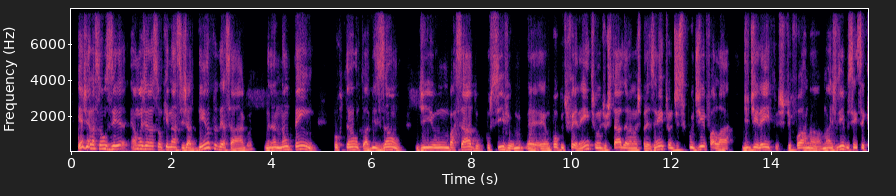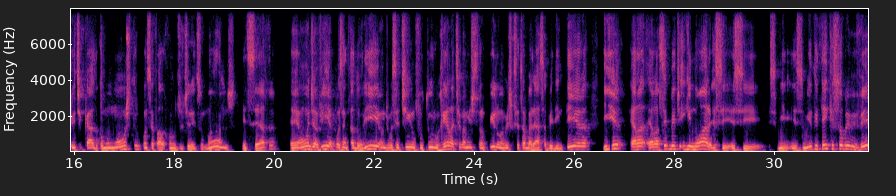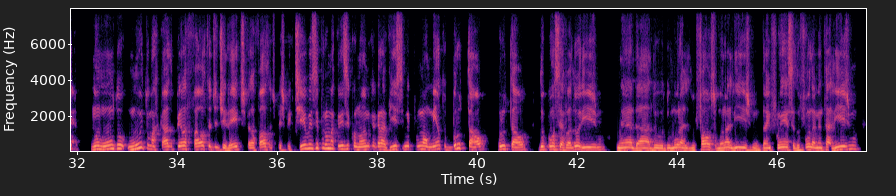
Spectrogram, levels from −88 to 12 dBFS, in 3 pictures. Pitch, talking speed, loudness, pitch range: 140 Hz, 160 wpm, -17 LUFS, 120-175 Hz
